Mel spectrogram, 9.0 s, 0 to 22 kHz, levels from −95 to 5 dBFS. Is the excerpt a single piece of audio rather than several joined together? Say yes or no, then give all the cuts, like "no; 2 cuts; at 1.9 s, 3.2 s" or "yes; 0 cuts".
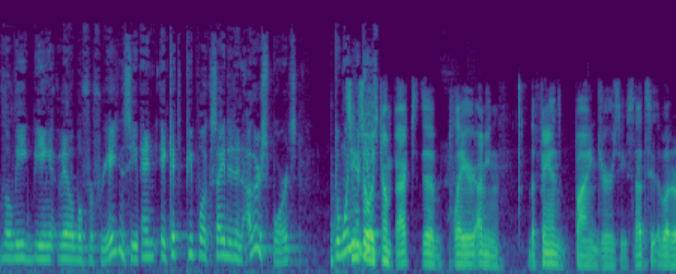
no; 2 cuts; at 1.8 s, 4.4 s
